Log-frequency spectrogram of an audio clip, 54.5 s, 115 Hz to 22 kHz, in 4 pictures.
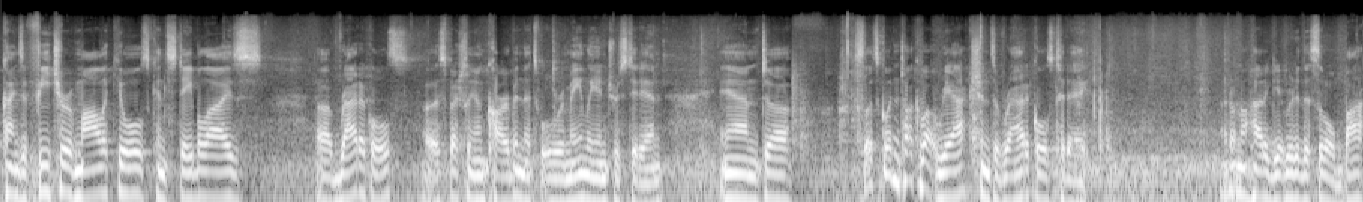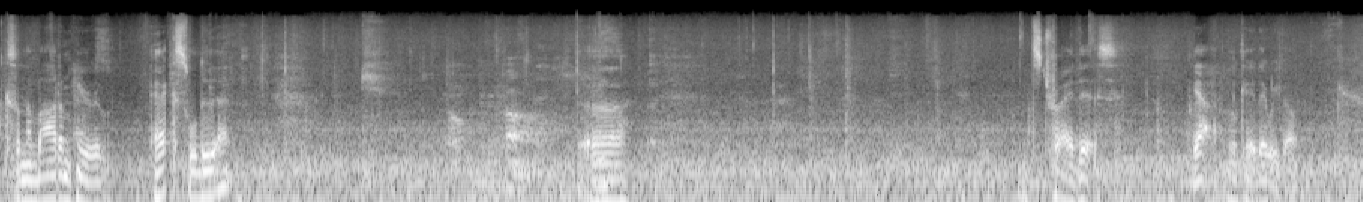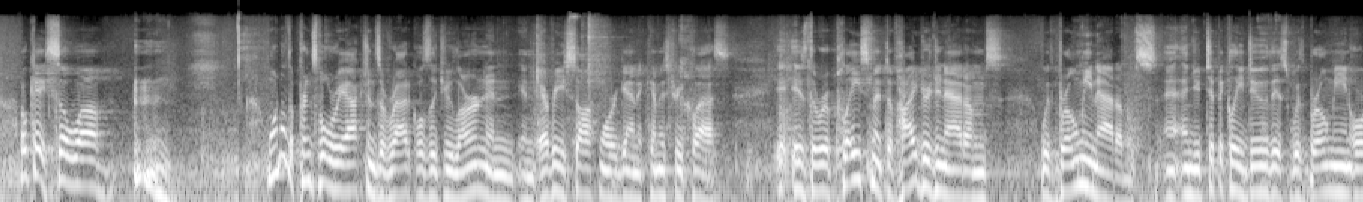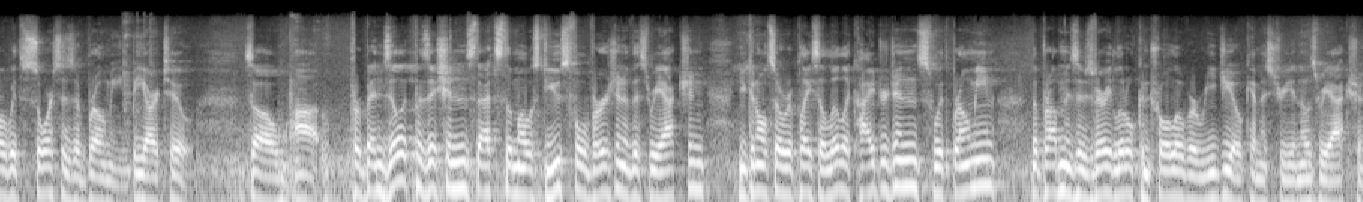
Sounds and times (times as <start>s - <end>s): Speech: 0.0s - 11.0s, 12.2s - 16.1s, 18.1s - 20.0s, 23.8s - 24.9s, 25.5s - 26.7s, 27.4s - 28.4s, 29.9s - 54.5s.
